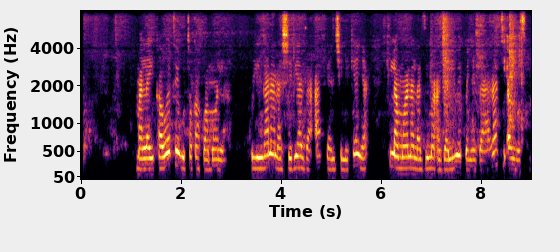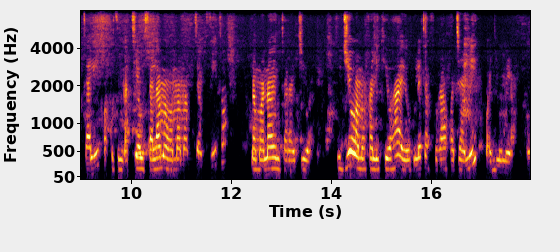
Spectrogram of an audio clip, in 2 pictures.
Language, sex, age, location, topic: Swahili, male, 25-35, Kisumu, health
